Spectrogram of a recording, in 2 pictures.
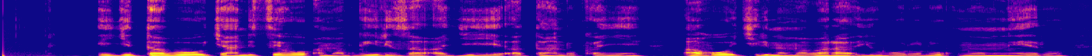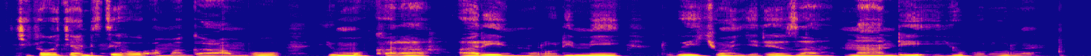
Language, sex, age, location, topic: Kinyarwanda, male, 25-35, Huye, agriculture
